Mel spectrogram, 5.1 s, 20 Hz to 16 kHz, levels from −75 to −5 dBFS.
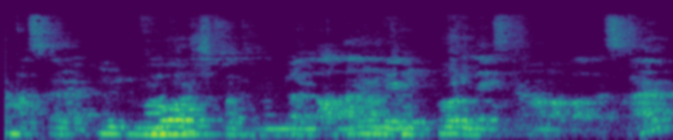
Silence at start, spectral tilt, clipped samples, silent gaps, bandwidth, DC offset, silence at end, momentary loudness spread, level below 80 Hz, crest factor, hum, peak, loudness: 0.05 s; -6.5 dB/octave; under 0.1%; none; 11.5 kHz; under 0.1%; 0 s; 15 LU; -58 dBFS; 20 dB; none; -6 dBFS; -26 LUFS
